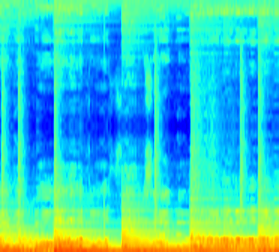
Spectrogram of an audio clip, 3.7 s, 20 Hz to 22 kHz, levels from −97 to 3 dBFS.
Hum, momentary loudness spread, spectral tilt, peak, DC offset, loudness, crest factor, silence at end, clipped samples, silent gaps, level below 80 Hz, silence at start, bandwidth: none; 3 LU; -7 dB/octave; -6 dBFS; 0.2%; -20 LUFS; 14 dB; 0 s; under 0.1%; none; -36 dBFS; 0 s; over 20 kHz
